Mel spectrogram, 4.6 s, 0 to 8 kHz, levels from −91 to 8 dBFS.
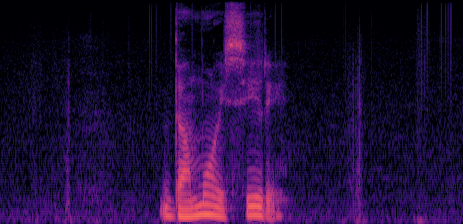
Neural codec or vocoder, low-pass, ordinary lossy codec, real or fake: none; none; none; real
